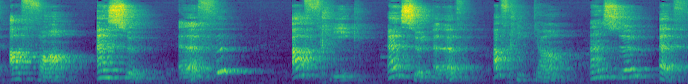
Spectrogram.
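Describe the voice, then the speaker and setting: A woman's voice: fairly high pitch, sharp tone, slight background noise. A woman teacher giving a spelling lesson, patiently spelling words out letter by letter. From Morocco. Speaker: primary school teacher. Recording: echoey room, mic at a distance.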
